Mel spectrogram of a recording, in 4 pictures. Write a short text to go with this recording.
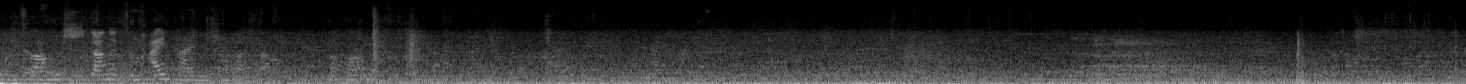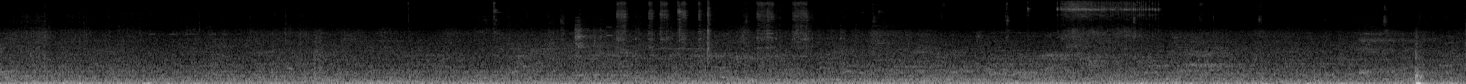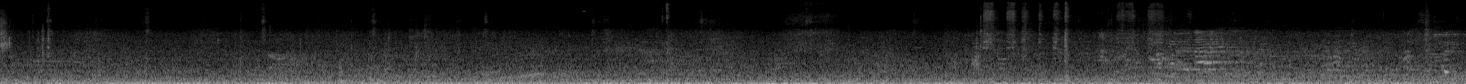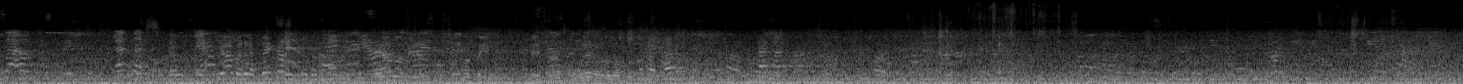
inside the traditional stuttgart market hall - a walk thru the location, soundmap d - social ambiences and topographic field recordings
